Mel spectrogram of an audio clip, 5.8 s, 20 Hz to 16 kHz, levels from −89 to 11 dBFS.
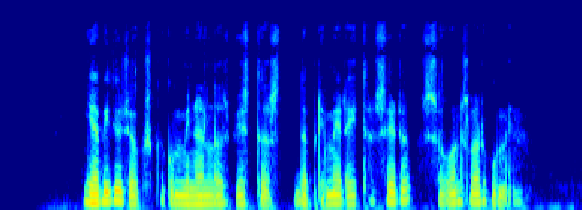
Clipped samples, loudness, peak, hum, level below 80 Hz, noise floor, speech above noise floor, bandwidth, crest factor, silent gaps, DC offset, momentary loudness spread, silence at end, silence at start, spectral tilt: under 0.1%; -33 LUFS; -14 dBFS; none; -56 dBFS; -66 dBFS; 34 dB; 11 kHz; 20 dB; none; under 0.1%; 10 LU; 0.6 s; 0.85 s; -7.5 dB/octave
